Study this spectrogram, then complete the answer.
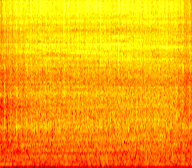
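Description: A home sewing machine stitching steadily, its continuous fast mechanical whir filling the whole stretch at a loud, even level with no talk over it.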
